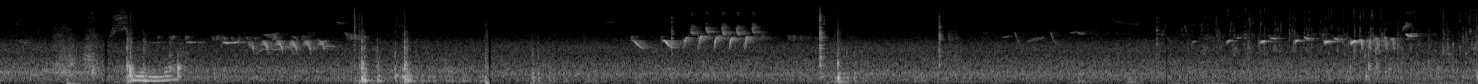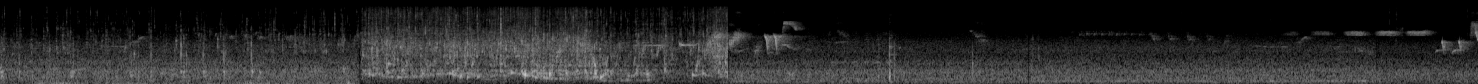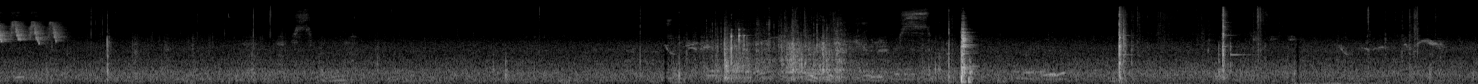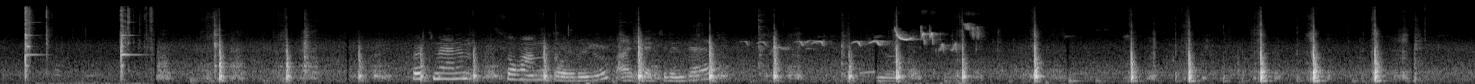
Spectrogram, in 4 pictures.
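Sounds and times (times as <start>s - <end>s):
small birds chirping: 0.0s - 3.9s, 5.4s - 8.2s, 10.0s - 18.4s, 21.0s - 24.8s, 25.5s - 30.3s, 36.0s - 37.0s, 42.0s - 44.0s, 49.4s - 55.8s
rushing splashing noise: 11.7s - 22.2s.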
